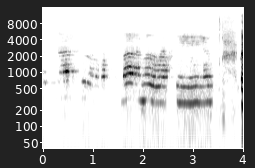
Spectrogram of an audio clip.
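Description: A child's faint voice chanting a line of Quran recitation in a sing-song way, in short phrases, thin and distant as if coming through a video call. A short hiss follows near the end.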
